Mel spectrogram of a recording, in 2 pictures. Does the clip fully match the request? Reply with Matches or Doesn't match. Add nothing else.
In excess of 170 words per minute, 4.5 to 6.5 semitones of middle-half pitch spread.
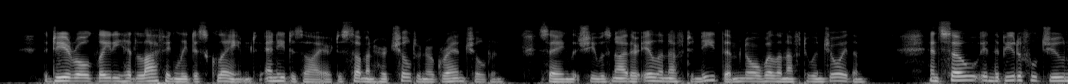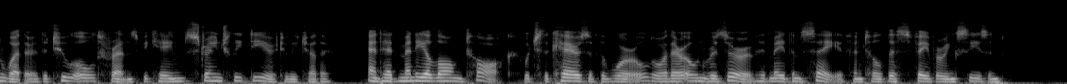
Doesn't match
